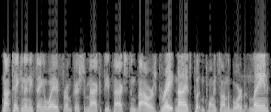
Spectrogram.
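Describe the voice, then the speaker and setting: A man's voice: on the high side, fairly even intonation, brisk, no room sound. A man from Colorado co-hosting a local sports radio show, easygoing and reading out scores with enthusiasm. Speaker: radio co-host. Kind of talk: casual sports radio chat. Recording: dry, phone-like narrow sound.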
